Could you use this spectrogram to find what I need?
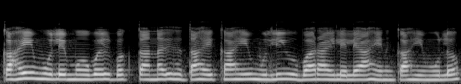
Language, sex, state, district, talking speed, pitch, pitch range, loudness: Marathi, female, Maharashtra, Dhule, 195 wpm, 230 Hz, 220-235 Hz, -16 LUFS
